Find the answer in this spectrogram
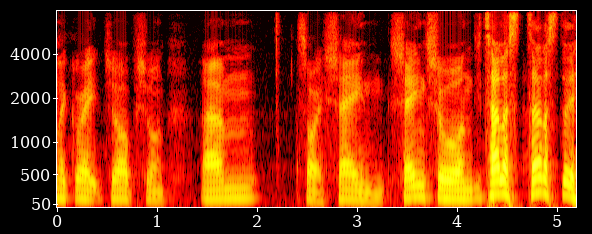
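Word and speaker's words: Séan: so it's Sean, and my name has an accent on the E, so it's Shane.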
